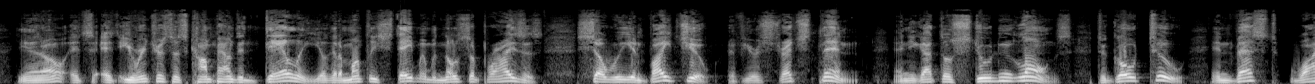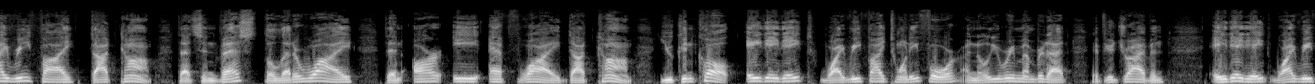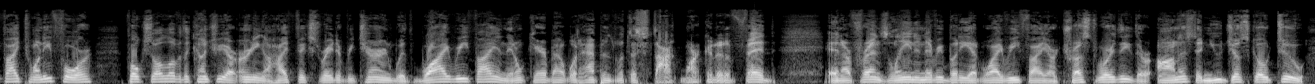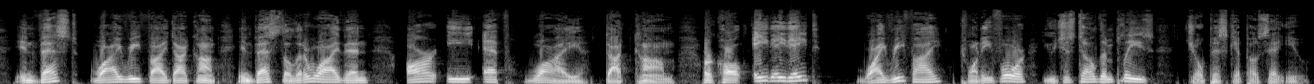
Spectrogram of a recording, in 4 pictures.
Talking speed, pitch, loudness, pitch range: 165 wpm, 115 Hz, -12 LUFS, 95-130 Hz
